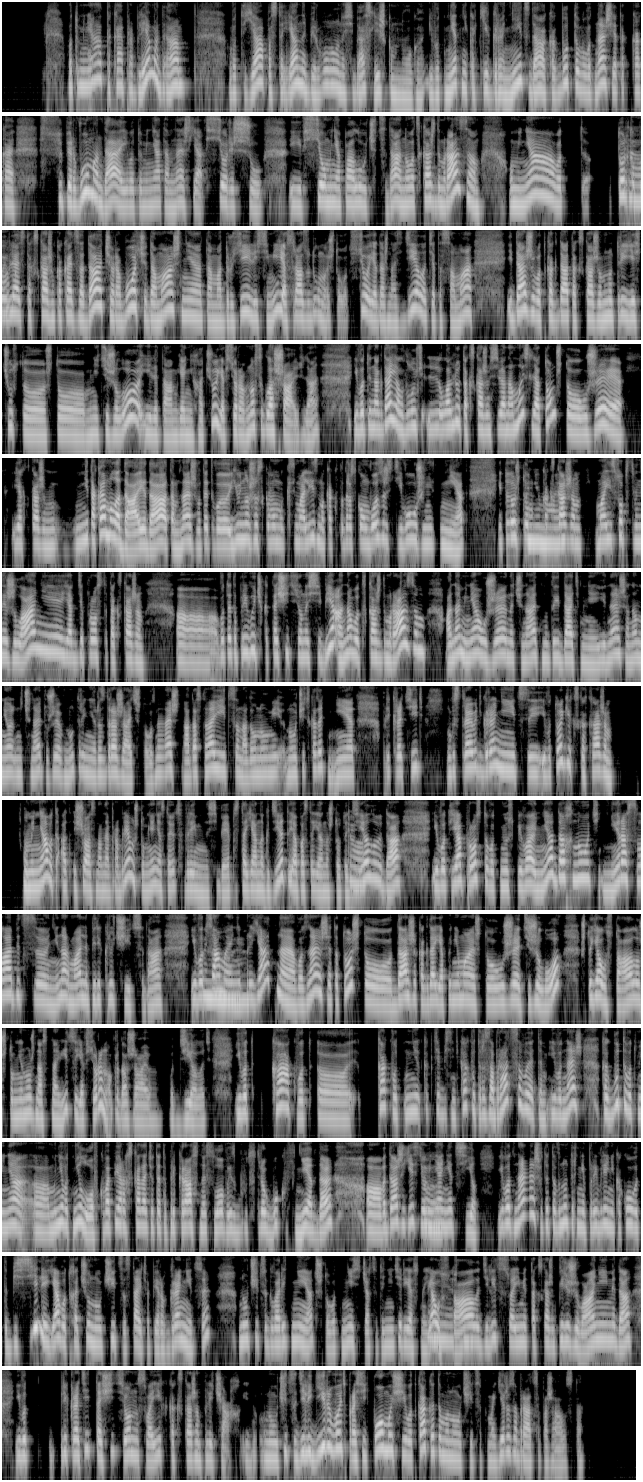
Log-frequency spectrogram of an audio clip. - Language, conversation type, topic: Russian, advice, Как перестать брать на себя слишком много и научиться выстраивать личные границы?
- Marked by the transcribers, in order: other background noise; tapping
